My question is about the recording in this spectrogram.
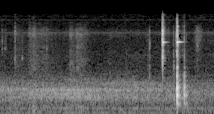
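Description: Two sharp metallic clicks near the end, a fraction of a second apart: a spring-loaded alligator clip on a battery lead snapping shut against a car battery's side terminal, a fiddly connection that won't stay on.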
